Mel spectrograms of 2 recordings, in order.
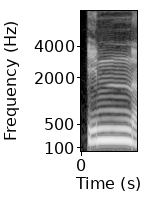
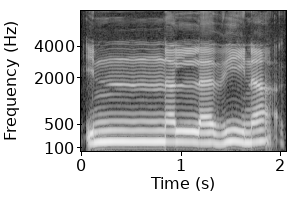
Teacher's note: ইন্না নুনের উপর তাসদিদ আছে, লম্বা গুন্না করতে হবে।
